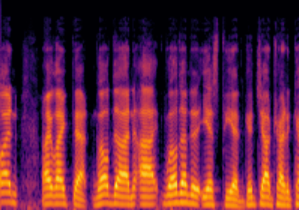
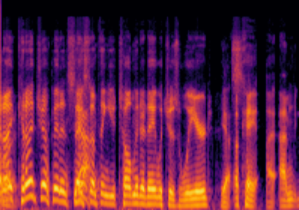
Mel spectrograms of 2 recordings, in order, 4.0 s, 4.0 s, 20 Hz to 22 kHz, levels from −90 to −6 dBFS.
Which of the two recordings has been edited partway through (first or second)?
second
